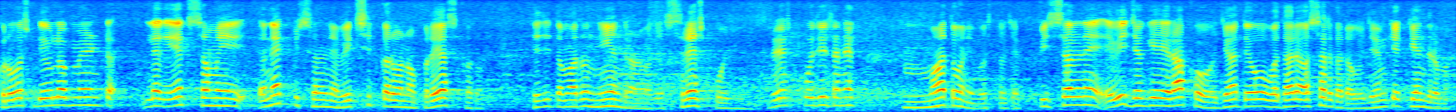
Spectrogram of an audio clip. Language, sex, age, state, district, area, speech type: Gujarati, male, 18-30, Gujarat, Junagadh, urban, spontaneous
